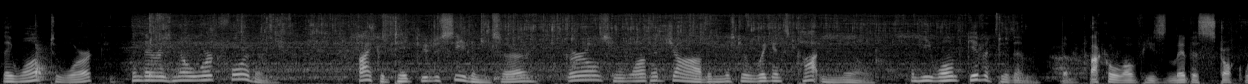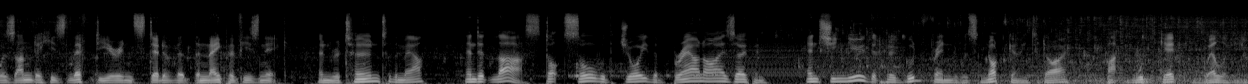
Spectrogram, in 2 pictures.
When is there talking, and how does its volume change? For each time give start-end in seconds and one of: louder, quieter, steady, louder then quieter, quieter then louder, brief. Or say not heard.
0.0-2.8 brief
3.5-24.9 steady.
